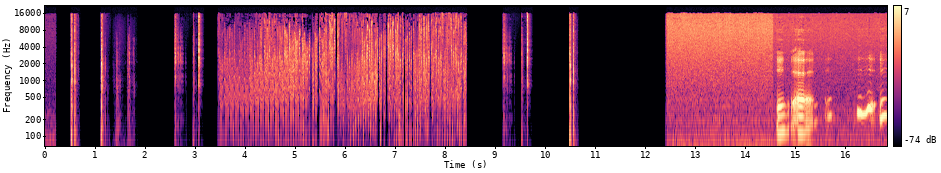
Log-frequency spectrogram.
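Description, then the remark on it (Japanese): A reversed cassette recording: sharp isolated clicks and pops, then several seconds of garbled, backward-sounding murmur, more clicks, and a burst of tape hiss ending in distorted, unintelligible vocal sounds. “こちらが逆再生されたカセットテープの音源である。”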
